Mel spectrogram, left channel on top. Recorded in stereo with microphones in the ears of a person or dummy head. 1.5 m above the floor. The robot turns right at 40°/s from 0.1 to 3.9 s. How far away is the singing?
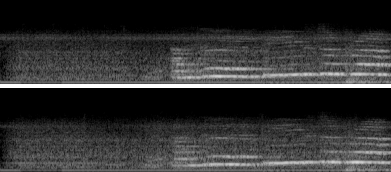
About 5.5 m.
